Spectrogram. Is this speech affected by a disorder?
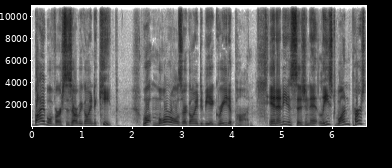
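No.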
